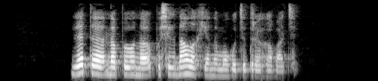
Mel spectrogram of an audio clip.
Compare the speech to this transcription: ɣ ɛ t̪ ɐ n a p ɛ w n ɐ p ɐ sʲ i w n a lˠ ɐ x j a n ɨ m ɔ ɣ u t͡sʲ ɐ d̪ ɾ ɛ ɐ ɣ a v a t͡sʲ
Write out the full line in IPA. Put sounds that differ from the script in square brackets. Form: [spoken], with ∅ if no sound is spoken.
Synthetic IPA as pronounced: ɣ ɛ t̪ ɐ n a p ɛ w n ɐ p ɐ sʲ i [ɣ] n a lˠ ɐ x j a n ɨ m ɔ ɣ u t͡sʲ ɐ d̪ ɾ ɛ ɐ ɣ a v a t͡sʲ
